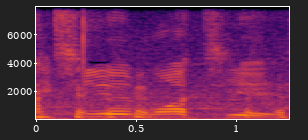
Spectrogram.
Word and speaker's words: moitié-moitié: Moitié-moitié, so it's half-half.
